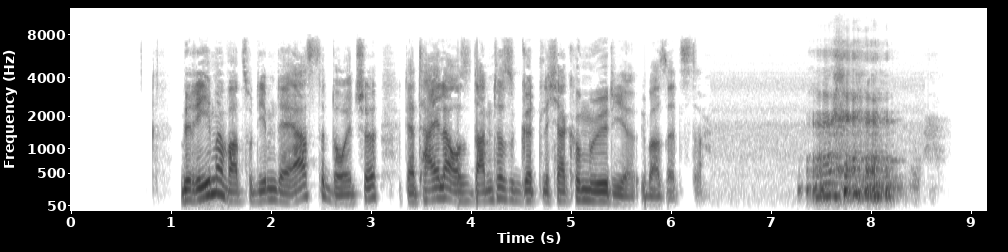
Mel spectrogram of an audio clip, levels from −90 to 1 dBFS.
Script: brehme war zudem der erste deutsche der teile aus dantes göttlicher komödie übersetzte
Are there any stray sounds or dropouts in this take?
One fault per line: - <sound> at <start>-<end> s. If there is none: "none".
- laugh at 7.3-8.5 s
